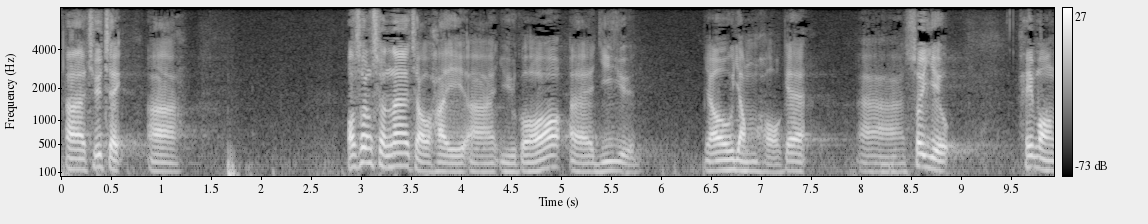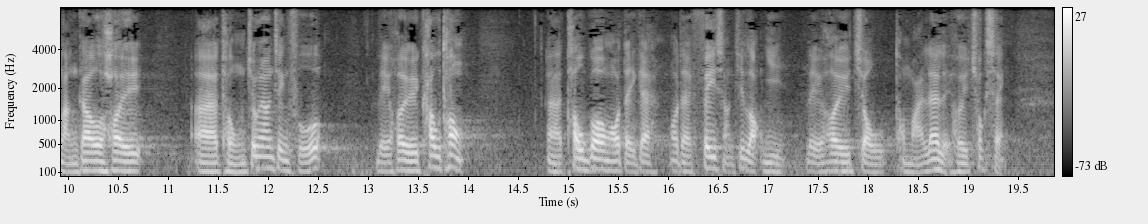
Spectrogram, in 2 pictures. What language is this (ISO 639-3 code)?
yue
